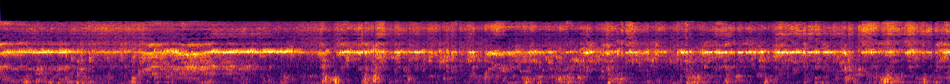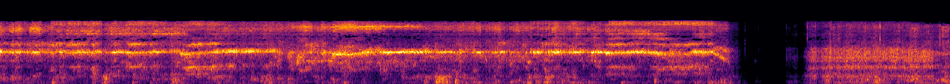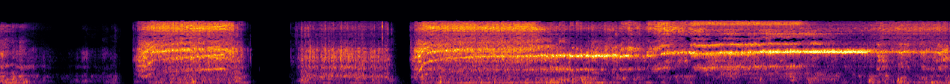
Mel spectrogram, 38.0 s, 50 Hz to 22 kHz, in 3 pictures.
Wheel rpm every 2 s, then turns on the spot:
230, 230, 230, 230, 230, 230, 230, 230, 230, 230, 220, 50, 20, 70, 40, 100, 200, 220, 230.
22-26 28-30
